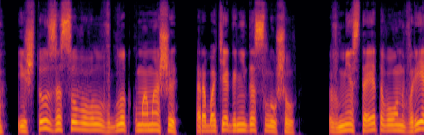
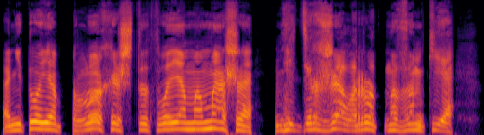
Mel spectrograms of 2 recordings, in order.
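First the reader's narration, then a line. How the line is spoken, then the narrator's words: Wheezed hoarsely. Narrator (Russian): прохрипел Константин Львович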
